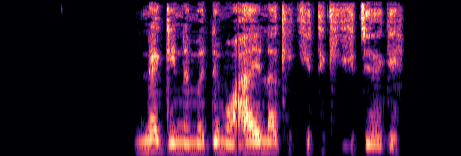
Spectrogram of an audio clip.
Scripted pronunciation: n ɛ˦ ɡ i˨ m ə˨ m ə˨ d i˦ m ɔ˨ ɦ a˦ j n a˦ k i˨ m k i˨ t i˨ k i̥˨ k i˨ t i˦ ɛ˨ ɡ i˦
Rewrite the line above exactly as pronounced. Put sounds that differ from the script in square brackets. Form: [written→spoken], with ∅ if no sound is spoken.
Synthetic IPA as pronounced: n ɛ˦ ɡ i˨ [m→n] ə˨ m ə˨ d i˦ m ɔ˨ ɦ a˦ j n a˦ k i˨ [m→∅] k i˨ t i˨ k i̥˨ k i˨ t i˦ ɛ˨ ɡ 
